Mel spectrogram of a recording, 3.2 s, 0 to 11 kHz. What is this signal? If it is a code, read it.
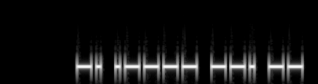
Morse code, heard as a keyed tone, about 26 wpm, 700 Hz. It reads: N1GM
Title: USA Callsign DE Callsign - 4 Characters - 25wpm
